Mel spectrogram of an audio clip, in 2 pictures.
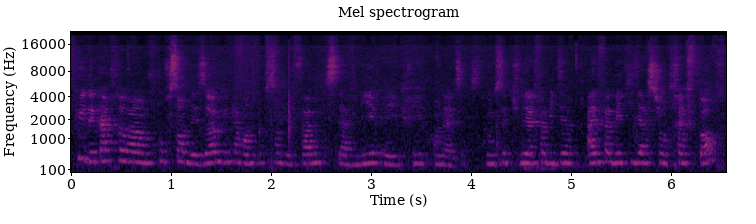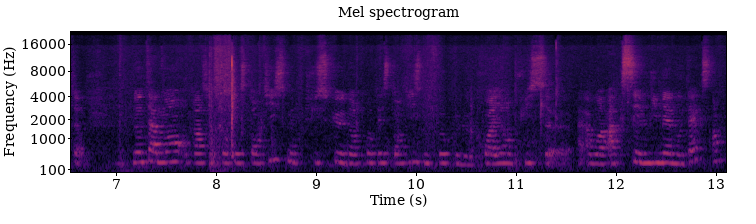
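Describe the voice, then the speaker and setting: A woman's voice: fairly high pitch, fairly even intonation, fairly quick. A young woman giving a public lecture in a museum, talking with many fillers and restarts. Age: young adult. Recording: echoey room, mic far off, noisy.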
